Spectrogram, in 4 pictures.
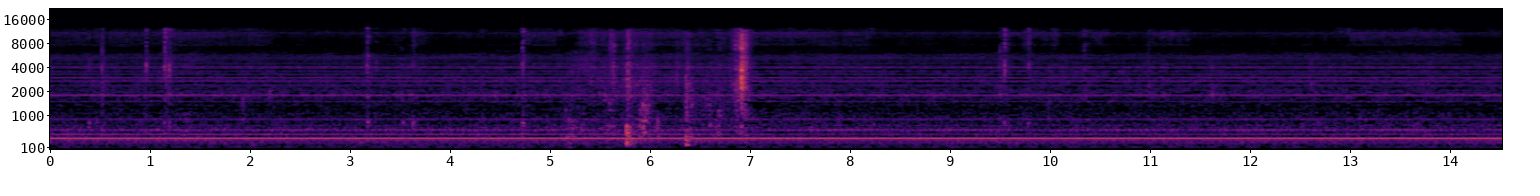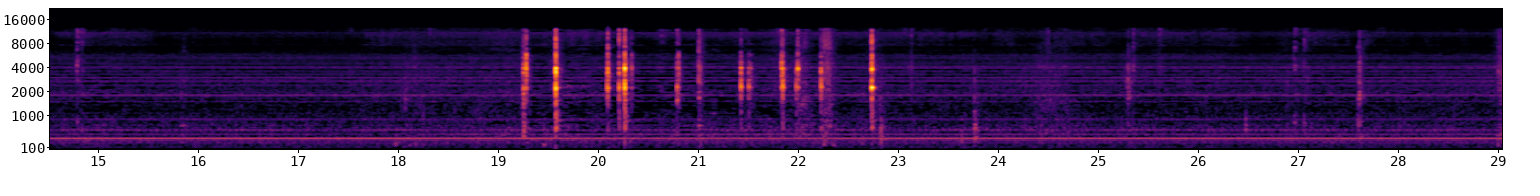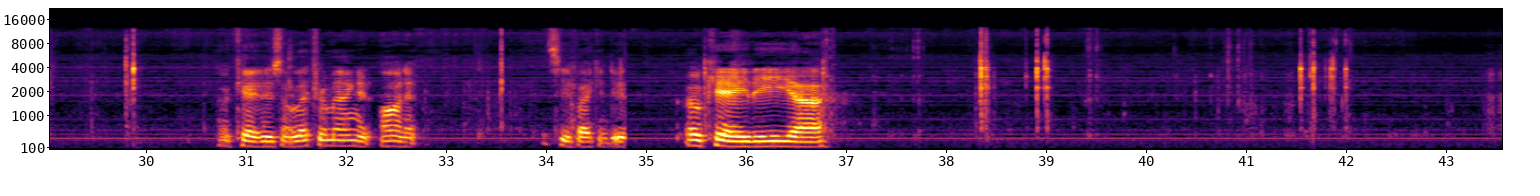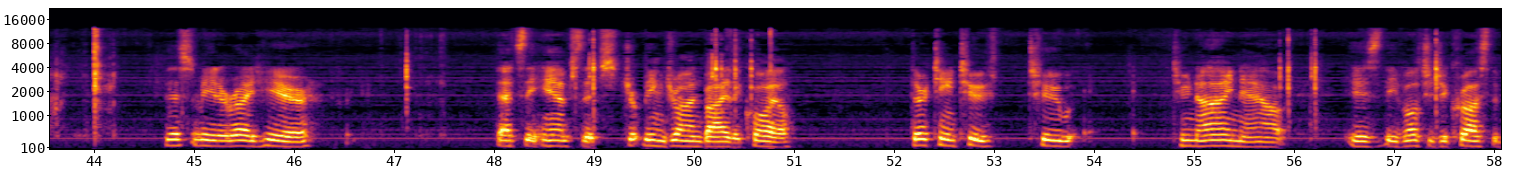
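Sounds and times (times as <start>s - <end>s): electrical hum: 0.0s - 58.0s
sharp clicks and knocks: 19.2s - 22.9s, 38.3s - 39.1s, 40.8s - 42.1s, 55.8s - 56.3s.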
